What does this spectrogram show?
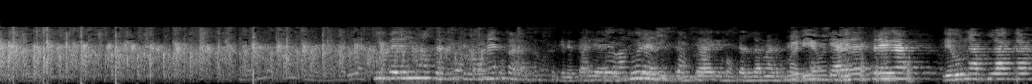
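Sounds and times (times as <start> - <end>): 
audience applause: 0.0 - 5.0
speech: 3.8 - 10.3.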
